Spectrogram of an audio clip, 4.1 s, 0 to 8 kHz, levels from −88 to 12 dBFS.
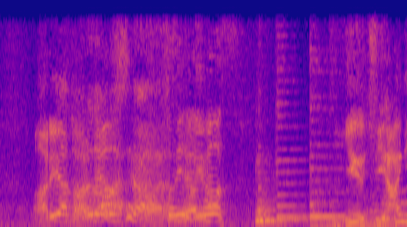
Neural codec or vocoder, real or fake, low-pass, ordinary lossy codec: codec, 16 kHz in and 24 kHz out, 1 kbps, XY-Tokenizer; fake; 7.2 kHz; none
